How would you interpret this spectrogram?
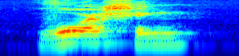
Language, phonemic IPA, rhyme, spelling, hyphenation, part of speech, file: Dutch, /ˈʋɔr.ɣɪŋ/, -ɔrɣɪŋ, worging, wor‧ging, noun, Nl-worging.ogg
- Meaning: alternative form of wurging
